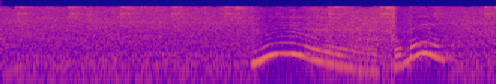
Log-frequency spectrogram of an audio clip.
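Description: A voice making two wordless swooping calls: one long call, about two seconds in, that rises and then slides far down, and a shorter rise-and-fall call soon after.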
